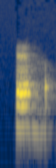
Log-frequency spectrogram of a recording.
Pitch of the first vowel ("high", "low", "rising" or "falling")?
low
